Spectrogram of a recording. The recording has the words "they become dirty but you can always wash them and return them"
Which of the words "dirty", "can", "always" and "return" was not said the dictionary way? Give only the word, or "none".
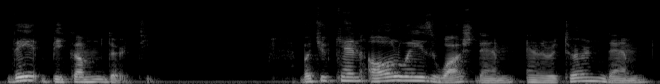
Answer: none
